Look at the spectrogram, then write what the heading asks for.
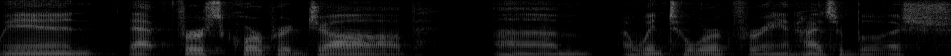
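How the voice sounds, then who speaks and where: With an American accent, a man talks at a moderate pace in a fairly low pitch with fairly even intonation. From US Midwest, rural Missouri. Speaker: IT executive and driving instructor. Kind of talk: interview. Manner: halting, many fillers and restarts.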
